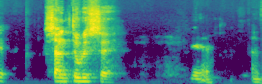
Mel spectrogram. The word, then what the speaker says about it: Santurce: Santurce.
